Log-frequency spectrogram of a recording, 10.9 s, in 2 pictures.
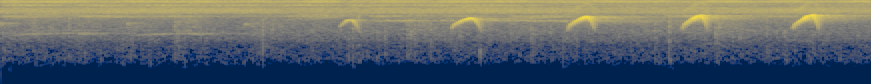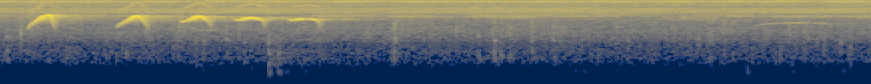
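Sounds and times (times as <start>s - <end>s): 
bird whistling calls: 3.6s - 7.6s.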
